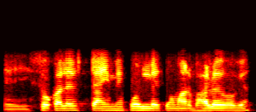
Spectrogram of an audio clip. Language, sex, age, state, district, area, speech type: Bengali, male, 18-30, West Bengal, Malda, urban, conversation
